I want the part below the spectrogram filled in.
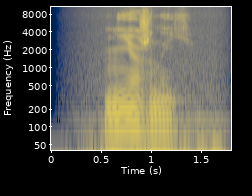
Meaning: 1. gentle, tender 2. fond 3. delicate, soft, fine 4. gentle, delicate, tender (sensitive or painful)
- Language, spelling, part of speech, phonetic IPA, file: Russian, нежный, adjective, [ˈnʲeʐnɨj], Ru-нежный.ogg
